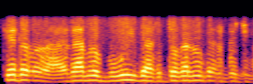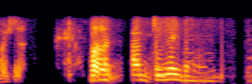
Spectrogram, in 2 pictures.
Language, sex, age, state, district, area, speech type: Nepali, male, 60+, West Bengal, Kalimpong, rural, conversation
